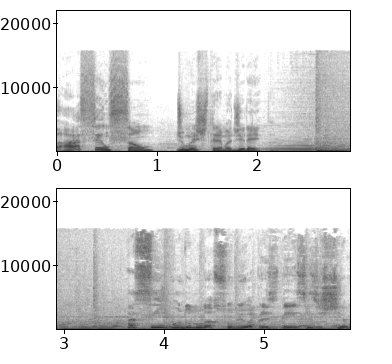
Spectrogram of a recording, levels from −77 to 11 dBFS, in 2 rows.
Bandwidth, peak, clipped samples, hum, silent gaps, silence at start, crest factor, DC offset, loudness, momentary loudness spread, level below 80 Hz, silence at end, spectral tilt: 16 kHz; -6 dBFS; under 0.1%; none; none; 0 s; 10 dB; under 0.1%; -18 LUFS; 6 LU; -26 dBFS; 0 s; -5.5 dB/octave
